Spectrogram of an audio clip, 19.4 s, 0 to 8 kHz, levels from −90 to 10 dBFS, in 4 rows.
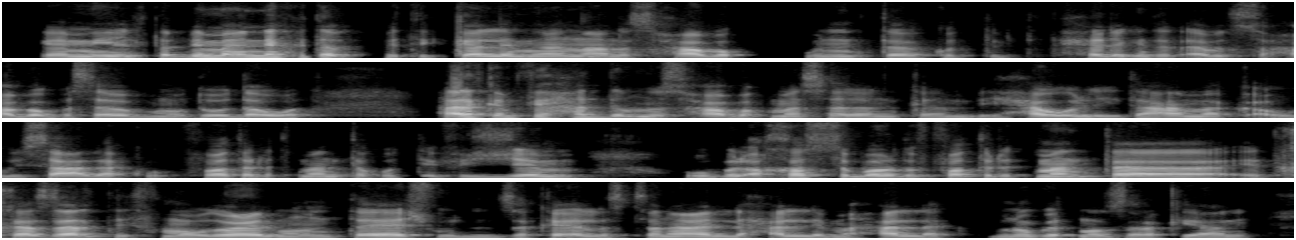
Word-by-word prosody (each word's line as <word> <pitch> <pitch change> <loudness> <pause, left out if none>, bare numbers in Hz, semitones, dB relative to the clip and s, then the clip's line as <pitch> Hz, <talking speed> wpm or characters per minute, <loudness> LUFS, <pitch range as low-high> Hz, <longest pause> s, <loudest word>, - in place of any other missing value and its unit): جميل، 125 +3 0
طب - - -3
بما 195 +1 +4
إنك 190 +1 +4
أنت 205 - -4 0.2
بتتكلم 145 -1 0
يعني 135 -1 0
عن 115 - +2
اصحابك، 125 +2 +2 0.2
وإن 110 0 -10
أنت 120 -1 -6
كنت 115 0 -7
بتتحرج - - -6
إن - - -2
أنت - - -7
تقابل - - -5
صحابك - - -1
بسبب 115 0 -2
الموضوع 105 +2 -6
دوّة. 115 0 -1 0.5
هل - - +10
كان 200 0 -2
في 180 -2 -2
حد 185 -1 -3
من 135 -5 -2
اصحابك 130 +3 -1
مثلًا 125 -1 -4
كان 105 -3 -10
بيحاول 130 +5 +1
يدعمك، 115 +2 -1
أو 105 - -7
يساعدك، 115 +1 +1
وفي - - -21
فترة 125 0 0
ما 120 - -1
أنت 120 - -6
كنت 105 -1 -14
في 100 - -15
الچيم، 115 +3 -2 0.4
وبالأخص 125 +8 0
برضه 145 -2 +2
في 130 - -19
فترة 140 -3 -1
ما 125 - +6
أنت 135 0 -4 0.5
اتخذلت 135 +2 +2
في 120 - -13
موضوع 120 +4 +4
المونتاج 120 +2 +1
والذكاء 95 -3 -4
الاصطناعي 120 0 0
اللي 120 -2 -2
حل 115 -3 -3
محلّك 115 +3 -1
من 110 +3 -8
وجهة 120 0 -2
نظرك 110 -2 -5
يعني. 110 -1 -4
120 Hz, 180 wpm, -25 LUFS, 115-130 Hz, 0.5 s, هل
